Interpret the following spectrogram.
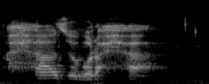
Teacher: এই হাটা একটু গলা চেপে চেপে বাতাস বের হবেন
